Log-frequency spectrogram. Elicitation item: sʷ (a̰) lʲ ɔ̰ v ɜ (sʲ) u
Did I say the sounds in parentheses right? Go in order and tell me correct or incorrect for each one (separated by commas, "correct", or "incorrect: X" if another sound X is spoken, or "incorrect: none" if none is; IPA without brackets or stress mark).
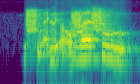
incorrect: æ̰, incorrect: s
